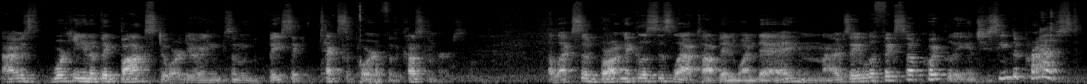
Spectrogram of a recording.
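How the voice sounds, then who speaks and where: A man's voice: mid-range voice, big pitch swings, normal speed, lightly acted. A man playing a defensive, blustering office executive, indignant and self-justifying, in a staged murder mystery comedy. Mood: pleading, explaining. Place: rehearsal room for a staged reading. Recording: echoey room, distant mic, background noise.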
